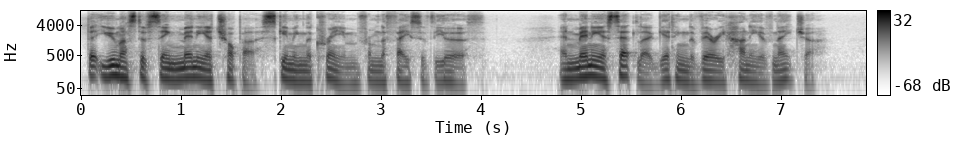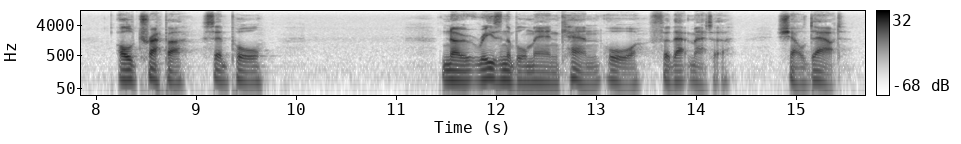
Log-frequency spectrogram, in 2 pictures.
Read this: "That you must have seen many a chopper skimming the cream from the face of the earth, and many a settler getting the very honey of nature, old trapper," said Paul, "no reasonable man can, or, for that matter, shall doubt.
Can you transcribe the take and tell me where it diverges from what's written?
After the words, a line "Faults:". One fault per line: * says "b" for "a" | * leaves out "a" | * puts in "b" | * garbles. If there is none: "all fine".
"That you must have seen many a chopper skimming the cream from the face of the earth, and many a settler getting the very honey of nature, old trapper," said Paul, "no reasonable man can, or, for that matter, shall doubt.
Faults:
all fine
